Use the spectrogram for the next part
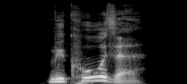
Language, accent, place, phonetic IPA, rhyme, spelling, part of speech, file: German, Germany, Berlin, [myˈkoːzə], -oːzə, Mykose, noun, De-Mykose.ogg
- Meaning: mycosis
